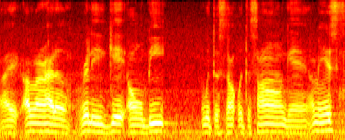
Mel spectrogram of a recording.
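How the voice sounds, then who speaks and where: A man with a Savannah accent talks at a moderate pace. His medium pitch holds a fairly even intonation. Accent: Savannah southern accent, Geechee-tinged. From US South, Savannah, Georgia. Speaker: rapper. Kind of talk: casual interview. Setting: sit-down interview. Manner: halting, repetitive.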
